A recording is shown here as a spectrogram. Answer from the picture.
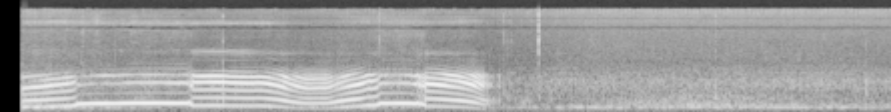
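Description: Elk call blown by a person: one long pitched tone that holds level, steps down, dips and rises, then slides down and stops about halfway through, leaving quieter background noise.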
